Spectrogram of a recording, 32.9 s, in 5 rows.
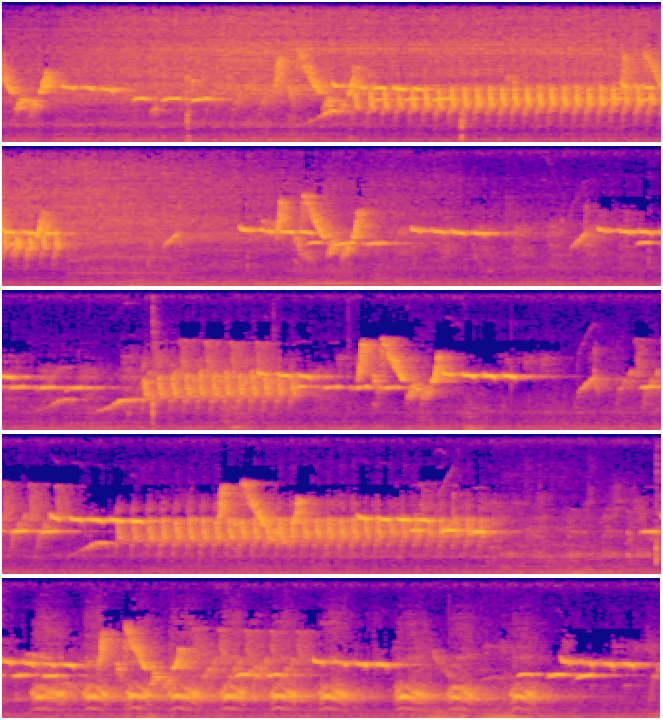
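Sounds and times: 
low amphibian calls: 0:00.0 - 0:13.2, 0:22.8 - 0:32.9
dawn chorus birds singing at Big Cypress Preserve: 0:00.0 - 0:32.9
steady insect buzz: 0:00.0 - 0:32.9.

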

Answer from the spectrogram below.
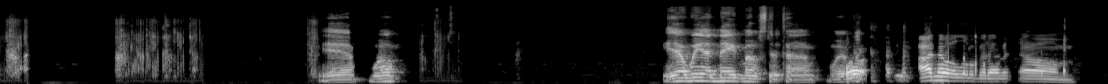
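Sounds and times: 
person chewing crunchy food: 0:01.1 - 0:02.1
speech: 0:03.2 - 0:04.1, 0:06.7 - 0:10.8.

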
